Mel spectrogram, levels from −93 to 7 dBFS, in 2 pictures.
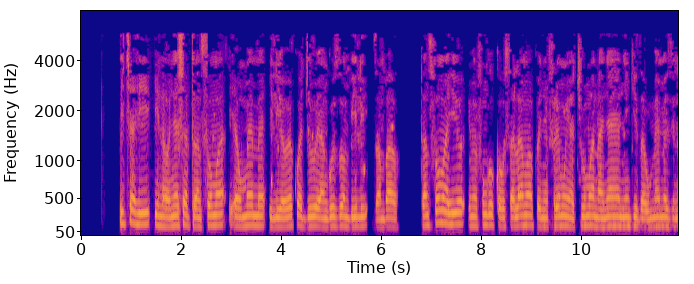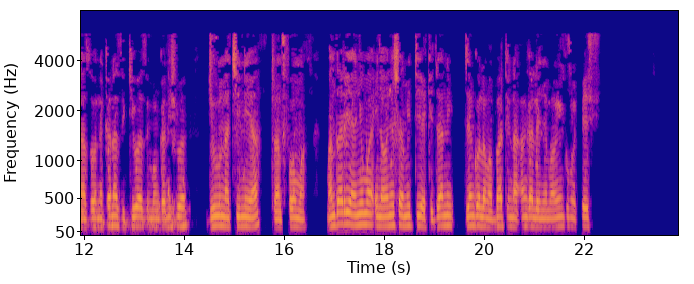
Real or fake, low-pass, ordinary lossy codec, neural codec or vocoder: real; 7.2 kHz; MP3, 24 kbps; none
